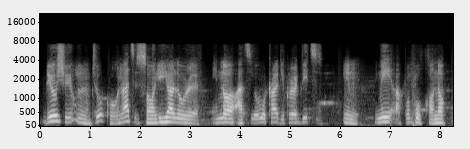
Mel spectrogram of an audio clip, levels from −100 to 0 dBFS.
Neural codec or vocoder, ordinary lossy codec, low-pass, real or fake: codec, 16 kHz, 0.5 kbps, X-Codec, HuBERT features, trained on general audio; none; 7.2 kHz; fake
